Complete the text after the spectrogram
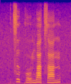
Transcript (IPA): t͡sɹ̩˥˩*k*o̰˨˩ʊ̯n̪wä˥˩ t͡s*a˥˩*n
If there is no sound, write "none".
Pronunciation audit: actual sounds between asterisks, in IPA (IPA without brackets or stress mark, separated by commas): k, a˧˥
